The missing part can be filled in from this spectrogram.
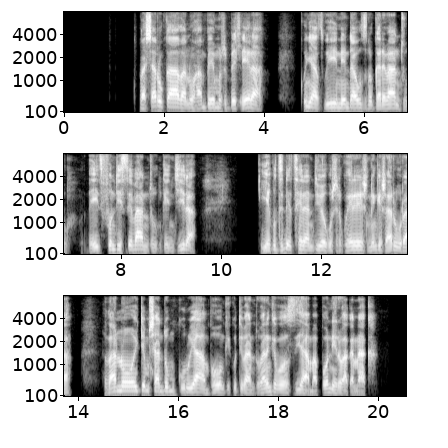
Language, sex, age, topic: Ndau, female, 18-24, health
